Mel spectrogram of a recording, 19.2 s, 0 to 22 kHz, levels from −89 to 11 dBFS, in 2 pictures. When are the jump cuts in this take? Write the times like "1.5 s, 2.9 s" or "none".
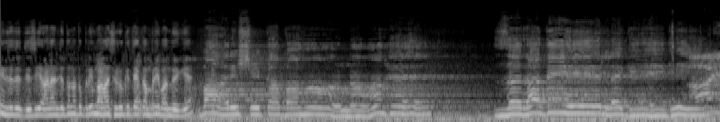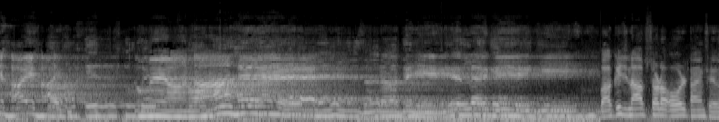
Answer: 2.6 s, 17.4 s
